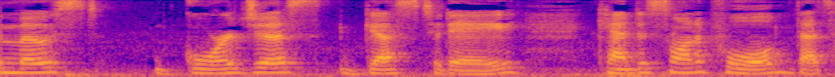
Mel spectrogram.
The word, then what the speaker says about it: Swanepoel: We have the most gorgeous guest today, Candice Swanepoel. That's how you pronounce her name is Swanepoel, like a pool.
